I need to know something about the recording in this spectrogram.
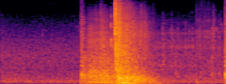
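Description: A heavy metal door swings shut with a loud thud.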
